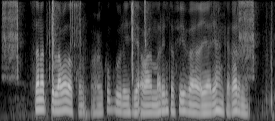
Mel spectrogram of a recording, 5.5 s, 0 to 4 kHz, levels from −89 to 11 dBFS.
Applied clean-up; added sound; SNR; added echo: none; Camera; 13 dB; none.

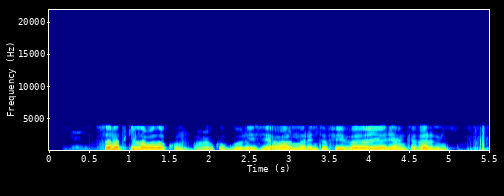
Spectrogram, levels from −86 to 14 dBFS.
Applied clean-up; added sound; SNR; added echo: none; none; none; none.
